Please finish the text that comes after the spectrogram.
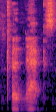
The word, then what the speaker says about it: Connex: It is Connex, as in like you are going to connect or connects you to HD.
